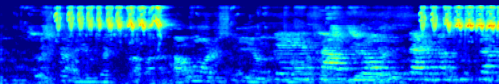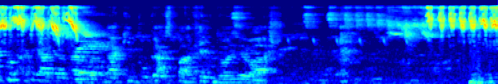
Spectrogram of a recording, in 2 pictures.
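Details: Bananaquit song played to excite captive birds: three bursts of high, rapid, buzzing chatter, with low voices and clatter heard between them.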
